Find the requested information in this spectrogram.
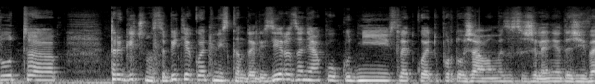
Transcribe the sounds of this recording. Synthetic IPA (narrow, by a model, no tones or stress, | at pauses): ot̪ː | ɾɐɡ̟ʲit͡ʃnosɐbit̪iɛkoɛt̪ʊniskɐnd̪ɐliziɾəzɐnʲakolˠkʊd̪nislɛt̪koɛt̪ʊpɾod̪ɐlˠʒavɐmɛzɐsəʒɐlɛniɛd̪ɐʒivɛ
